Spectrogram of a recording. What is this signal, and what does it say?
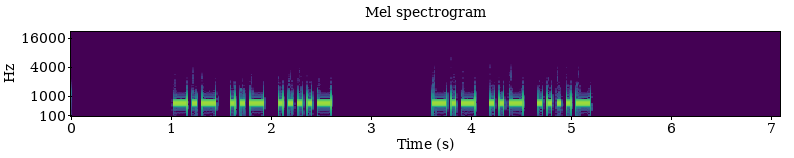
Morse code, heard as a keyed tone, about 25 wpm, 700 Hz. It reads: KU4 KU4
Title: USA Call Sign Prefixes - Repeated 2x - 25wpm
